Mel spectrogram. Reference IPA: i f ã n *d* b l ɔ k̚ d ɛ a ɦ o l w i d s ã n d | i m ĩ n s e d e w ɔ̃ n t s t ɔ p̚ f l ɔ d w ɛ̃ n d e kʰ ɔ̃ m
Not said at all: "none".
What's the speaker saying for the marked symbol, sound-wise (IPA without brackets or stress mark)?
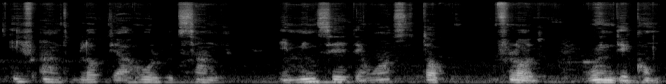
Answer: t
